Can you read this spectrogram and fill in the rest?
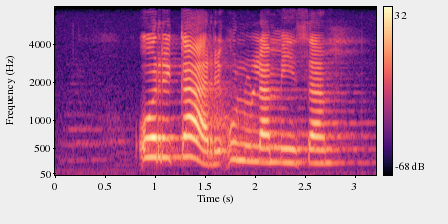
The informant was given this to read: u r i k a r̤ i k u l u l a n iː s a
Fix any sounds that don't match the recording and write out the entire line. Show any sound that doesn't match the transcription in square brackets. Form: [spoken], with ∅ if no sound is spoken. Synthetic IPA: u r i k a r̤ i [ʔ] u l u l a [m] iː s a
